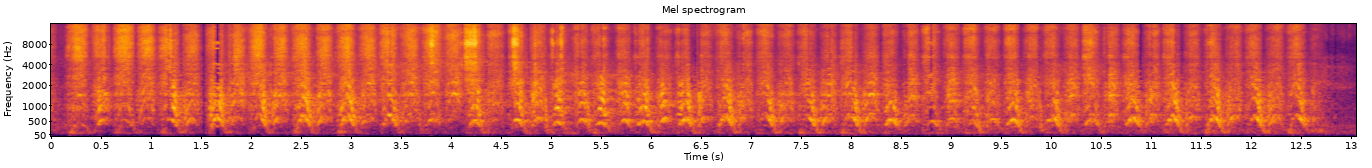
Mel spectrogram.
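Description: A hand saw rasps steadily through wood in quick, even back-and-forth strokes, close and loud, with no talking.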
